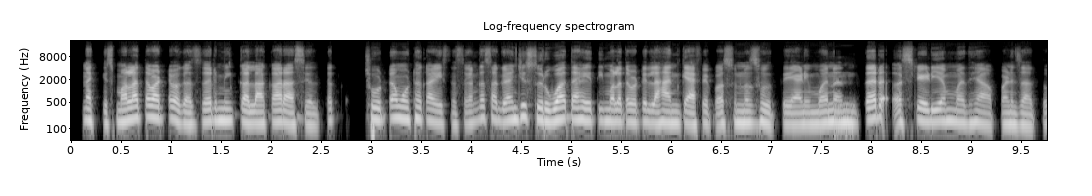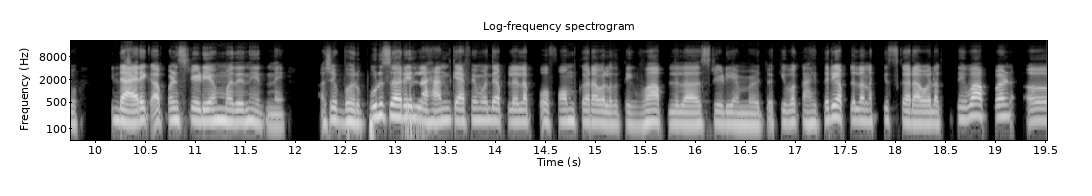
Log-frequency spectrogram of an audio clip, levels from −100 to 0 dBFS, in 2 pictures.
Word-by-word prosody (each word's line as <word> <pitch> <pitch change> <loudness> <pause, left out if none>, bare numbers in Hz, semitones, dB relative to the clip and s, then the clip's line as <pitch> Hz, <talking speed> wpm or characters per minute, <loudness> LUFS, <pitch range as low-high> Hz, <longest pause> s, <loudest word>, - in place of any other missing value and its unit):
नक्कीच. 145 -5 -3
मला 165 +5 +5
तर 210 - +2
वाटतं 195 -2 +3
बघा 140 - -1
जर 160 +1 0
मी - - +1
कलाकार 150 +1 +2
असेल, 130 -2 0
तर - - -6 0.4
छोटं-मोठं 190 +1 +1
काहीच 150 -4 -1
नसतं. 130 - -10
कारण 145 +3 -5
का 195 - -2
सगळ्यांची 180 +2 0
सुरुवात 180 0 +3
आहे 180 -2 +3
ती 165 - -7
मला 160 0 +2
तर - - -1
वाटते 155 0 -2
लहान 145 +1 +3
कॅफेपासूनच 140 +2 -1
होते 135 -1 -3
आणि 130 0 0
मग 135 +1 -1
नंतर 150 +6 +2
अ, - - -3
स्टेडियममध्ये 155 -2 0
आपण 135 0 -4
जातो 130 +1 -5
की 170 +4 -12
डायरेक्ट 160 +1 +6
आपण 175 +1 +1
स्टेडियममध्ये 165 -2 +2
नेत 155 -4 -2
नाही. 120 -1 -7 0.4
असे 180 +4 -2
भरपूर 160 +5 0
सारे 210 -2 +6
लहान 160 0 +2
कॅफेमध्ये 170 +1 0
आपल्याला 160 -1 -1
परफॉर्म 160 +1 -4
करावं 150 -2 0
लागतं. 135 -1 -5
तेव्हा 135 +3 -1
आपल्याला 140 -2 0
स्टेडियम 135 -1 -5
मिळतं 125 -1 -6
किंवा 150 0 -4
काहीतरी 145 +7 -1
आपल्याला 170 -4 +1
नक्कीच 170 -1 -12
करावं 140 -2 +1
लागतं. 135 0 -6
तेव्हा 205 +5 +3
आपण 215 0 +1 0.2
अ, 160 - -4
155 Hz, 185 wpm, -23 LUFS, 140-175 Hz, 0.4 s, डायरेक्ट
